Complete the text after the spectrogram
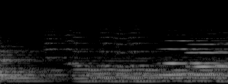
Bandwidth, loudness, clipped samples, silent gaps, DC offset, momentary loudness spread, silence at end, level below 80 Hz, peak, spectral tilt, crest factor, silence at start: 11.5 kHz; -39 LUFS; under 0.1%; none; under 0.1%; 13 LU; 0 s; -82 dBFS; -22 dBFS; -6 dB/octave; 16 dB; 0 s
